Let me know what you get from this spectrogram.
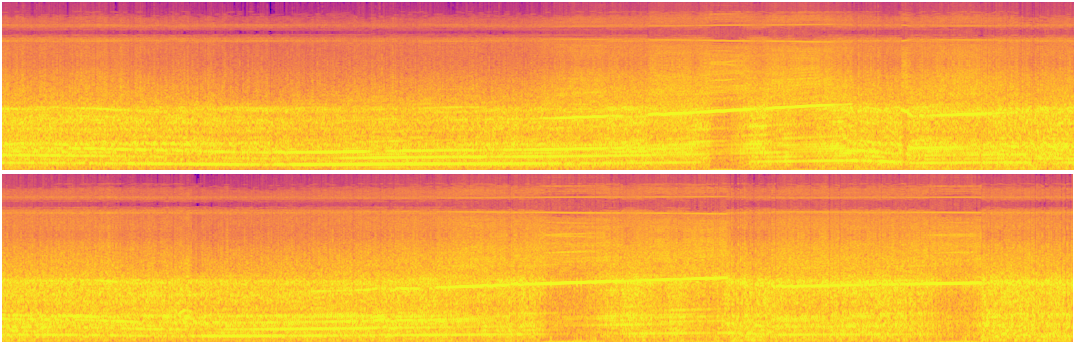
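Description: A car engine heard from inside the cabin while being driven hard on a track. Its pitch climbs steadily under acceleration and drops sharply at upshifts, about ten seconds in and again a little after twenty seconds, over a loud rush of wind and tyre noise.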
